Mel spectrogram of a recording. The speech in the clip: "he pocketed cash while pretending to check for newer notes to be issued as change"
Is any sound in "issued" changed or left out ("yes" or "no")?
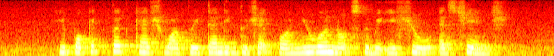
yes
